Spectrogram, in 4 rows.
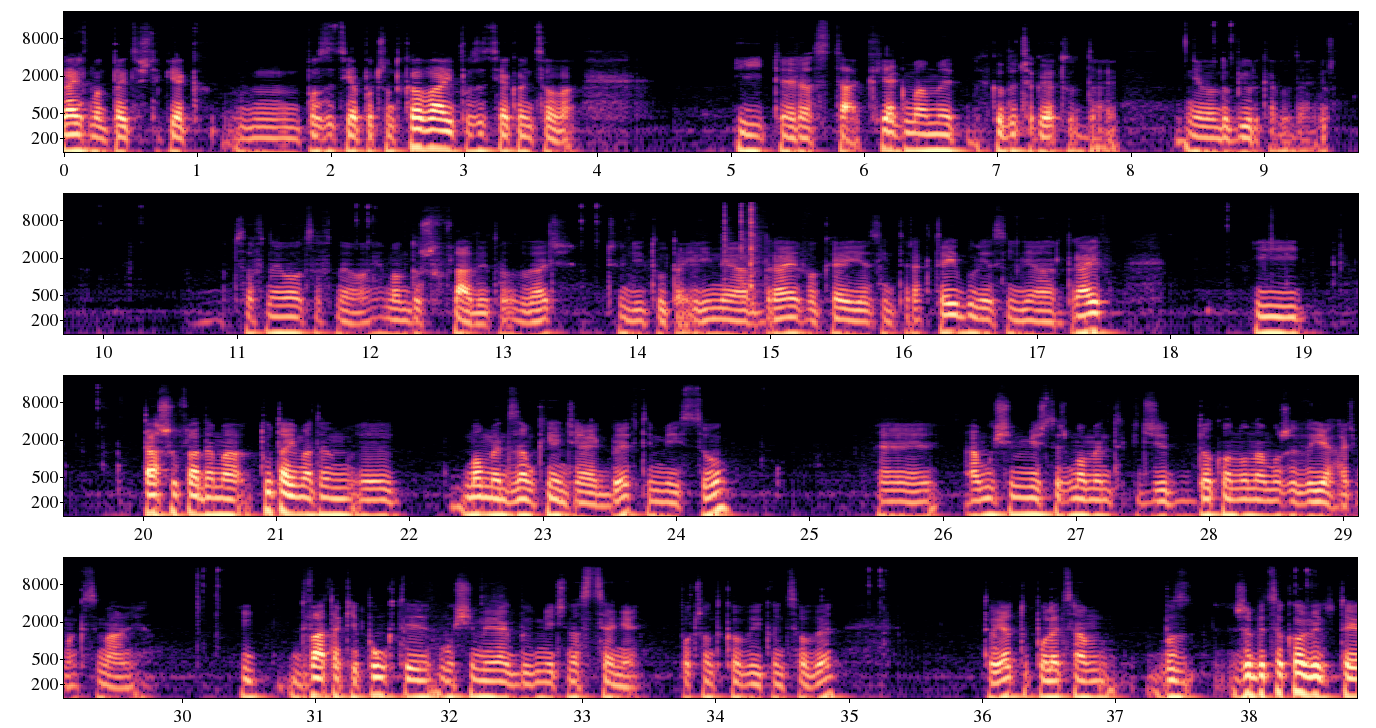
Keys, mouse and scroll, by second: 8.8 click, 9.4 click, 9.7 click, 10.2 Escape, 10.3 click, 10.4 click, 12.1 click, 12.6-13.1 scroll, 13.8 click, 14.8 Return, 15.5 click, 15.5-17.2 scroll, 18.8-19.5 typing, 19.7 right click, 20.5-24.7 right drag, 24.9-30.2 middle drag, 24.9 scroll down 1, 25.0 scroll down 1, 25.1 scroll down 1, 25.1-26.8 scroll down 1, 26.8-29.2 scroll down 1, 29.2-30.2 scroll down 1, 30.3 click, 35.3 click, 38.5 click.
